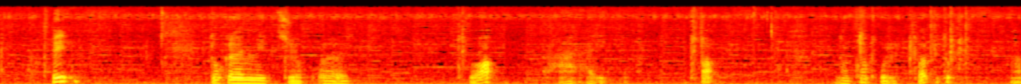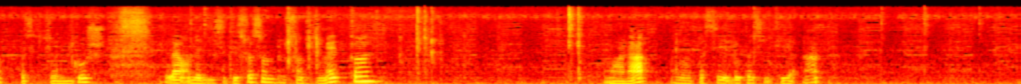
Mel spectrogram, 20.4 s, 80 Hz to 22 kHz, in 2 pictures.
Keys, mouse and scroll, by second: 0.0 Return, 12.3-14.0 drag, 19.1-20.4 drag.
